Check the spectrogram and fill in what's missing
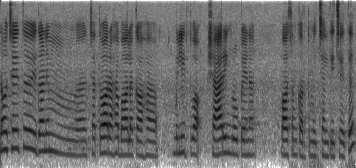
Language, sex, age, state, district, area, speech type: Sanskrit, female, 45-60, Tamil Nadu, Coimbatore, urban, spontaneous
